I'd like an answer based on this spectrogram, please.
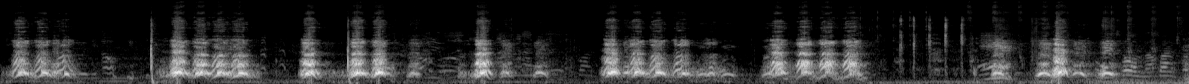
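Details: At a friend's house in Thailand, dogs bark in repeated clusters of two or three sharp barks, several bouts over the stretch, with quieter yelps between them.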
